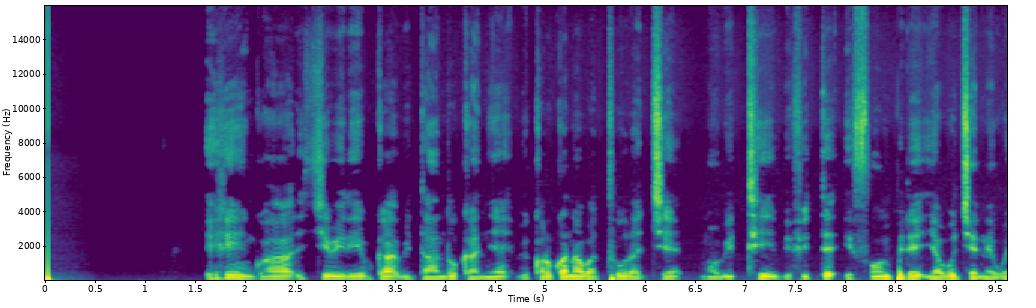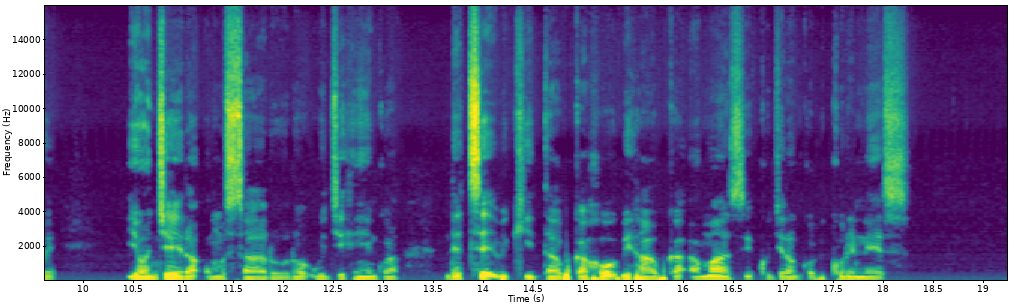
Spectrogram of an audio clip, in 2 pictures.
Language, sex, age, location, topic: Kinyarwanda, male, 25-35, Kigali, agriculture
